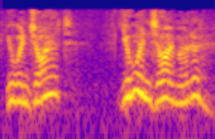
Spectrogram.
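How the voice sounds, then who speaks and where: On a dull, faintly noisy vintage radio recording, an eager American amateur sleuth. His voice sits fairly high, keen and theatrical. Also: a little fast, a bit bright. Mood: fascinated. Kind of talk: old-time radio horror acting.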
